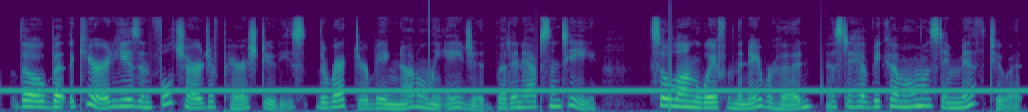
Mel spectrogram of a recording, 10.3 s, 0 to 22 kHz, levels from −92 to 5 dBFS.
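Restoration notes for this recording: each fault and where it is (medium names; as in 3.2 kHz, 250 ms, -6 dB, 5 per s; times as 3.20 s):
whine 780 Hz -35 dBFS
1.50 s: pop -22 dBFS
4.29 s: pop -18 dBFS
5.36 s: pop -18 dBFS
6.69–6.70 s: dropout 14 ms
8.21–8.22 s: dropout 12 ms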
